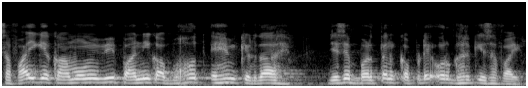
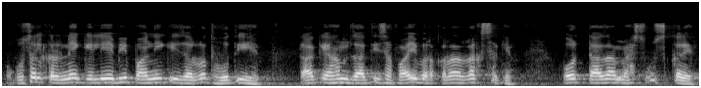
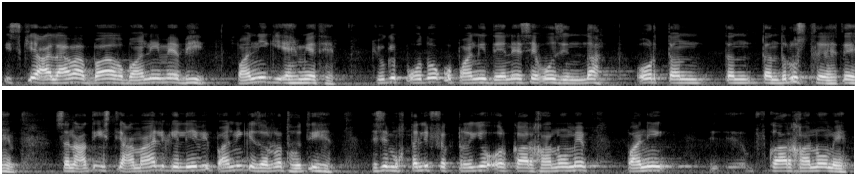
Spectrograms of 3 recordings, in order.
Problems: constant background noise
